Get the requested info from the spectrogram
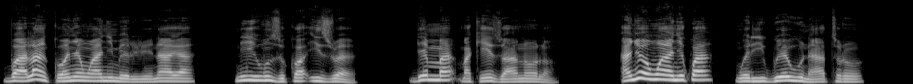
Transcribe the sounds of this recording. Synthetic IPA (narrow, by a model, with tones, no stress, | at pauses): bʊ˨a˨la˦ŋ̩˨ko˦ɲe˦ŋʷa˦˨ɲɪ˦me˨ɾi˨ɾi˨na˦ɣa˦ | ni˦ɦu˦n̩˦zu˨kɔ˦ʔi˦zrḛ˨l | dɪ˦m̩˦ma˦ma˨kɪ˨˦ɪ˦zʊ˨a˦nʊ˦lɔ̰˨ | a˨ɲo˦˨ŋʷa˦˨ɲɪ˦kʷa˦ | ŋʷe˨ɾi˨ɡʷu˦e˦wu˦na˨a˦tʊ˦ɾʊ˦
